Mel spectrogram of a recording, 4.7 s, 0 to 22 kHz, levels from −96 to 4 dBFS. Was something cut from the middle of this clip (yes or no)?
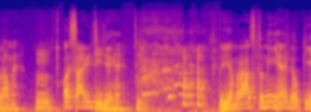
yes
